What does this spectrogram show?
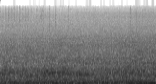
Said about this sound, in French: Non loin du port, les rues bordées de palmiers sont déjà bondées. Des camionnettes, des voitures, des taxis, des motos et des piétons vont et viennent.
